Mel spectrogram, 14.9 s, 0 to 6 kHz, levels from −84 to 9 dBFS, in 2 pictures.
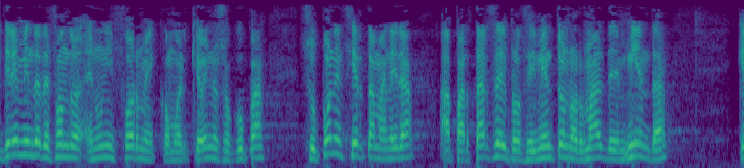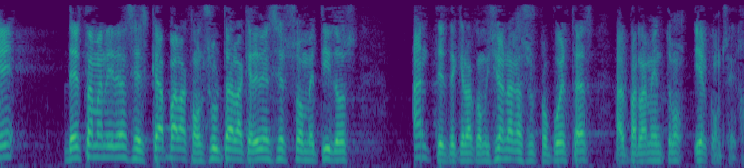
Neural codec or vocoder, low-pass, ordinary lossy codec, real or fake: none; 5.4 kHz; MP3, 48 kbps; real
